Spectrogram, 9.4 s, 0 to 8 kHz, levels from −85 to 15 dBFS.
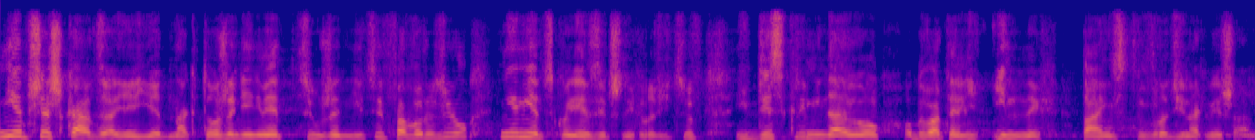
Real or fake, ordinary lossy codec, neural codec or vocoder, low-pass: fake; none; codec, 24 kHz, 6 kbps, HILCodec; 7.2 kHz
